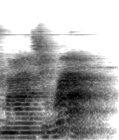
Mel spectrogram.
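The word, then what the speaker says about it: מעשר: Means tenth in the Hebrew, and it's pronounced Ma'asharah.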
